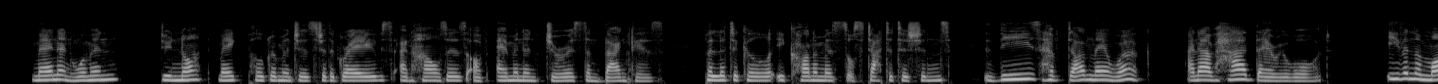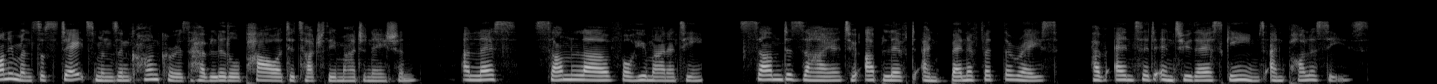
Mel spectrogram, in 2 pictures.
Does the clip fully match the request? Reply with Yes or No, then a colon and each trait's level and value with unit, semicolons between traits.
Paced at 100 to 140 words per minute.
Yes: slow, 135 wpm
